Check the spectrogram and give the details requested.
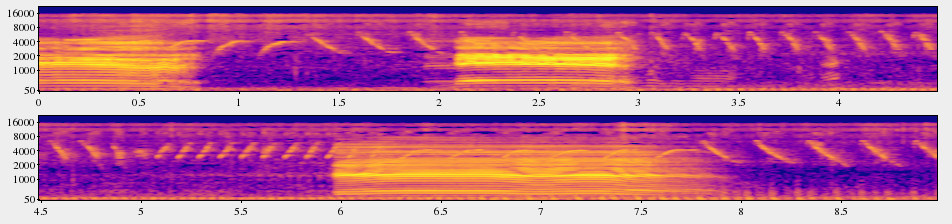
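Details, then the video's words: Village cattle mooing to call their companions while heading down to the rice fields: three rich, rising-then-falling moos, the last one longest, over a steady low engine-like hum with light chirping. "Bunyi sapi memanggil teman teman"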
